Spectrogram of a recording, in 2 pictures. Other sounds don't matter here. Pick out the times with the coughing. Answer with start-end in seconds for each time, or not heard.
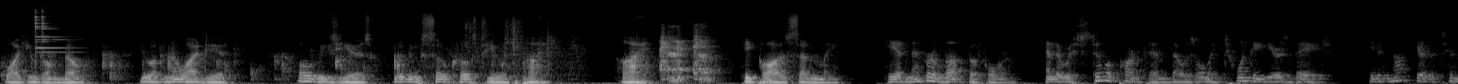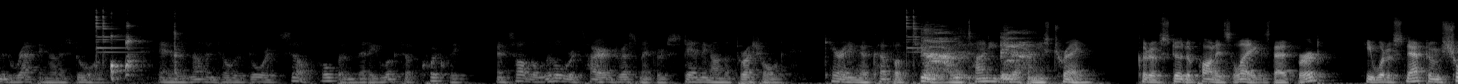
6.6-7.2, 15.7-16.4, 23.4-25.0.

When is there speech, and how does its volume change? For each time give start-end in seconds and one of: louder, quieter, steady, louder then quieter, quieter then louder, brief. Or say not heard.
0.1-2.4 brief
3.0-29.1 quieter then louder.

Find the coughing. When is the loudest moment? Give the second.
24 s.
